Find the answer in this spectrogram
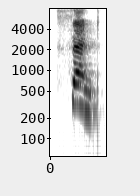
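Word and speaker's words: scent: एस के बाद अगर आपका सी आए ना तो वो साइलेंट रहता है। सेंट।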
